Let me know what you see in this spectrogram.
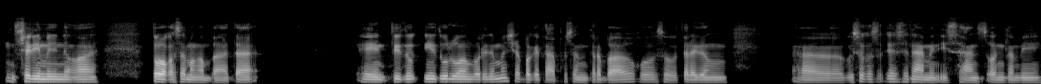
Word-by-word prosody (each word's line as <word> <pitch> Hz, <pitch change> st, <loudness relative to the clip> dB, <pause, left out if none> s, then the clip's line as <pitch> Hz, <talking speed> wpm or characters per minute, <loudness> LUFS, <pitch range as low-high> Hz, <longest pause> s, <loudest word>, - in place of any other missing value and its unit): siya 140 Hz, +1 st, +6 dB
rin 125 Hz, -, +7 dB
naman 120 Hz, 0 st, +5 dB
'yong 120 Hz, -, +2 dB
nakatoka 115 Hz, 0 st, -1 dB, 0.6 s
sa 125 Hz, -, 0 dB
mga 110 Hz, -1 st, +1 dB
bata 105 Hz, +2 st, 0 dB, 1.1 s
and 115 Hz, -2 st, +1 dB
tinut 130 Hz, 0 st, 0 dB
tinutulungan 130 Hz, -2 st, +3 dB
ko 120 Hz, -, -1 dB
rin 120 Hz, 0 st, -3 dB
naman 150 Hz, +4 st, -2 dB
siya 140 Hz, -3 st, -4 dB
pagkatapos 115 Hz, -2 st, -3 dB
ng 105 Hz, -2 st, -4 dB
trabaho 110 Hz, 0 st, 0 dB
ko. 115 Hz, -, -6 dB
So 110 Hz, -2 st, -6 dB
talagang, 110 Hz, -1 st, -2 dB, 0.7 s
ah, 105 Hz, -1 st, -2 dB
gusto 110 Hz, +8 st, -3 dB
kasi 125 Hz, -1 st, -8 dB
kasi 130 Hz, -1 st, -5 dB
namin 110 Hz, -3 st, +1 dB
is 105 Hz, -, -6 dB
hands-on 105 Hz, +1 st, -2 dB
kami. 105 Hz, -1 st, -3 dB
115 Hz, 165 wpm, -24 LUFS, 105-125 Hz, 1.1 s, rin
